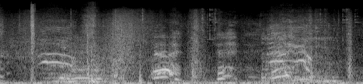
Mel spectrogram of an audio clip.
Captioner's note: panting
